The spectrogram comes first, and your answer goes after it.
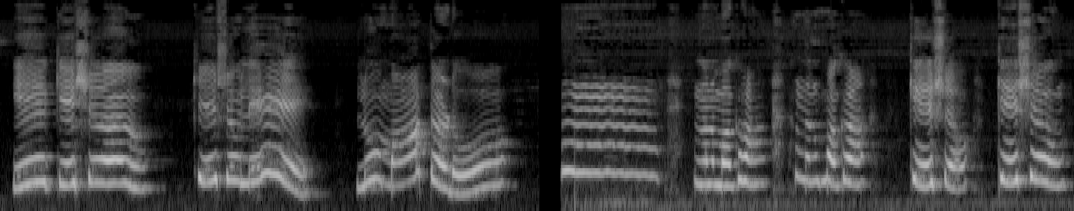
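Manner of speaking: high pleading calls to a silent son; desperate calling. Acted. Father calling his silent son to speak. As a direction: beg him to answer. Calling unresponsive son's name.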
